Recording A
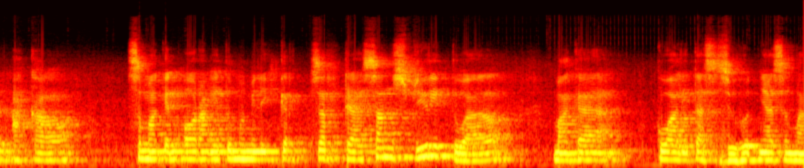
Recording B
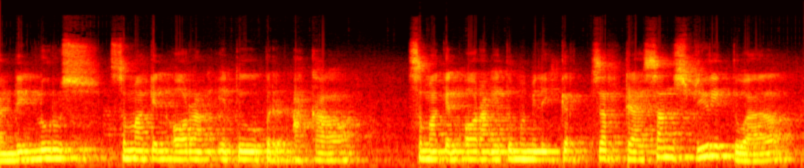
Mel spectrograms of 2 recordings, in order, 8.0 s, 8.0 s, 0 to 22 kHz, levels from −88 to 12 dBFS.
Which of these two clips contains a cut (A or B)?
B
